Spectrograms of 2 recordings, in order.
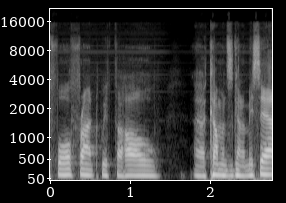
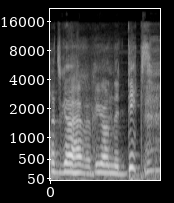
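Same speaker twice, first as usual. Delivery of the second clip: teasing mock Kiwi, decks as dicks; Kiwi accent; 6 semitones higher than usual. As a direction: mimic a Kiwi vowel for a laugh. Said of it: "I said it in a Kiwi accent".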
